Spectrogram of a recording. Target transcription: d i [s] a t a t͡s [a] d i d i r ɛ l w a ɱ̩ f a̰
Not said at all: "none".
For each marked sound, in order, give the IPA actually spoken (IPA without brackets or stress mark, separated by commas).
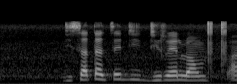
s, e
